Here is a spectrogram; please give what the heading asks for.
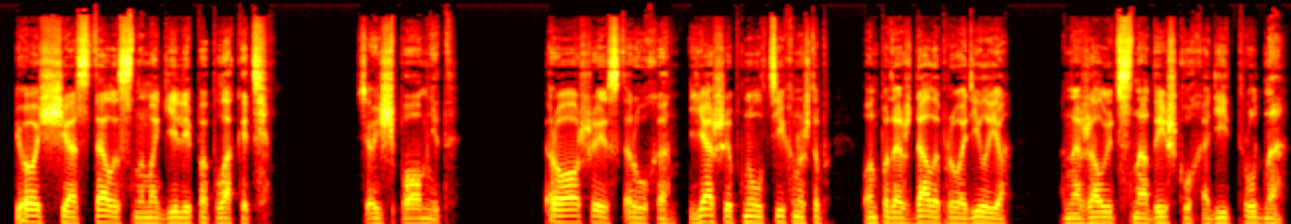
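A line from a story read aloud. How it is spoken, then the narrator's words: Plain. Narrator (Russian): говорит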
